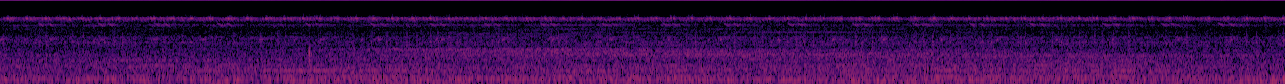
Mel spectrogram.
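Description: Faint, steady high chirring of night insects, a continuous rapid trill.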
